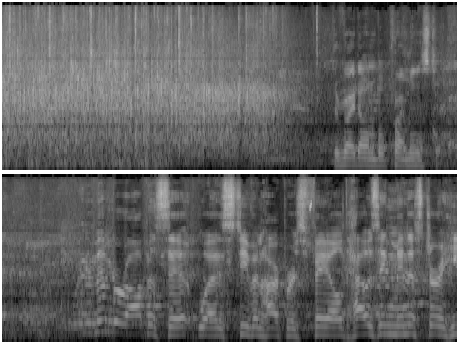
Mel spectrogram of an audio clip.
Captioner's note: some Applause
